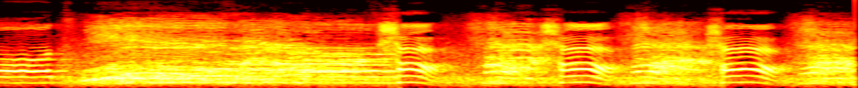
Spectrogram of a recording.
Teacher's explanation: বাতাস বের হবে হামসের হরফ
